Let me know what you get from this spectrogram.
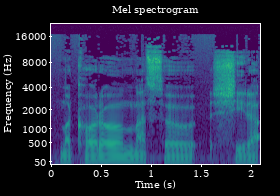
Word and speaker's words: Makoto Matsushita: and it's Makoto Matsushita.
